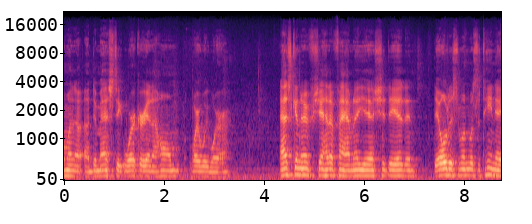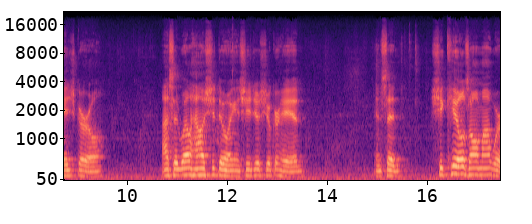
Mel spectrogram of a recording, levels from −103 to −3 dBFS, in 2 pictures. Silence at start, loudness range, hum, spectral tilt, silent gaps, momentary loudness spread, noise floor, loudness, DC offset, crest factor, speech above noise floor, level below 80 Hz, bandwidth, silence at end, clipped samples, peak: 0 s; 5 LU; none; -5 dB/octave; none; 10 LU; -44 dBFS; -22 LUFS; under 0.1%; 20 dB; 23 dB; -46 dBFS; 17.5 kHz; 0 s; under 0.1%; -2 dBFS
